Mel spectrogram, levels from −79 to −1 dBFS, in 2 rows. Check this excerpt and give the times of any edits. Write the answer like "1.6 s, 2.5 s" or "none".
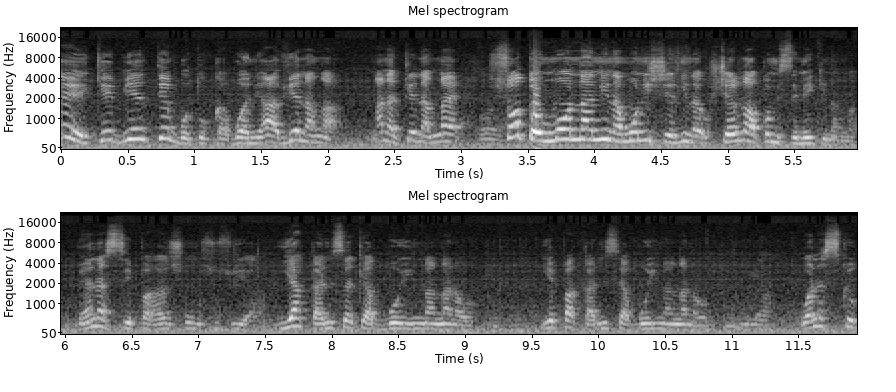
5.9 s, 7.5 s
